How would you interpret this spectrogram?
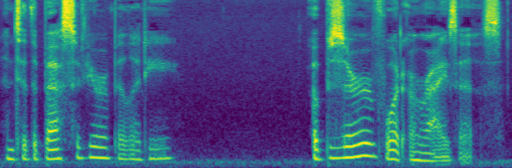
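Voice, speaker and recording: Hushed, slow woman guiding meditation. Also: mid-range voice. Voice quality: soft, breathy, husky, half-whispered. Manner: gentle, soothing, measured instructions in short phrases with pauses. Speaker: yoga nidra meditation teacher. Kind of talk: guided meditation.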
